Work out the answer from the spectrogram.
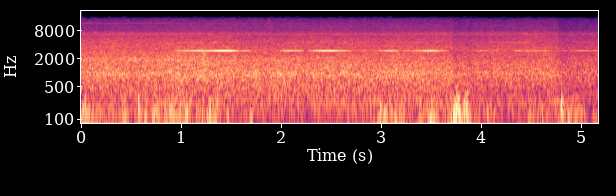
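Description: Southern Class 377 electric multiple unit passing close by: a steady rumble of the train on the rails, with a thin high-pitched tone that comes and goes from about a second in until near the end.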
